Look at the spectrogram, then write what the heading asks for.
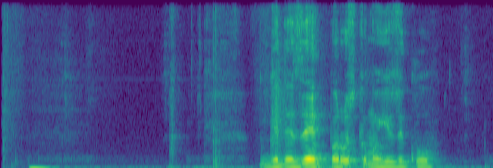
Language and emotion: Russian, neutral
